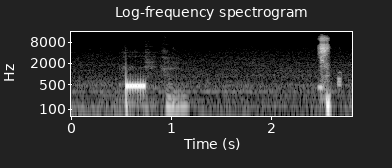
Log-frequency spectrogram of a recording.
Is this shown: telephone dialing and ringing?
yes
